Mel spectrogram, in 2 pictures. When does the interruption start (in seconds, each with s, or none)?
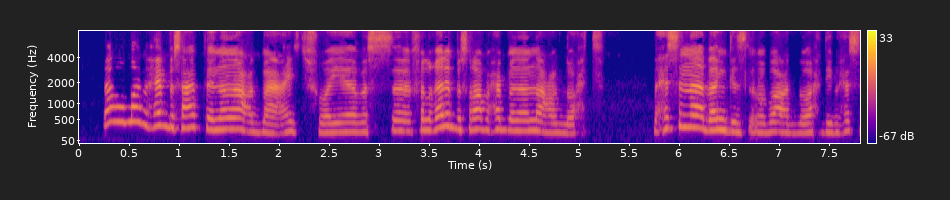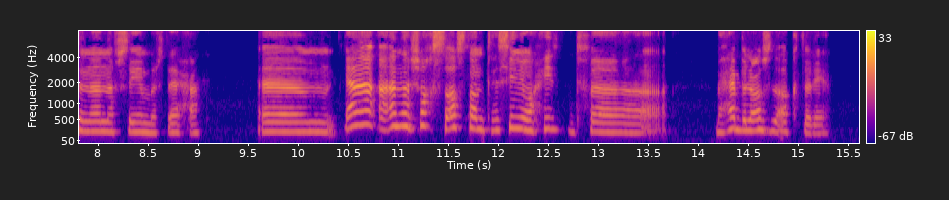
none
